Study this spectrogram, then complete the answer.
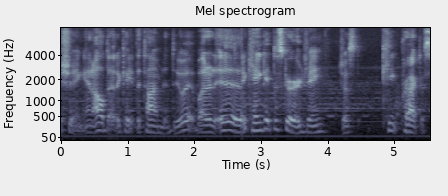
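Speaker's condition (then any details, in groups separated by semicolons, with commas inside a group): No condition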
